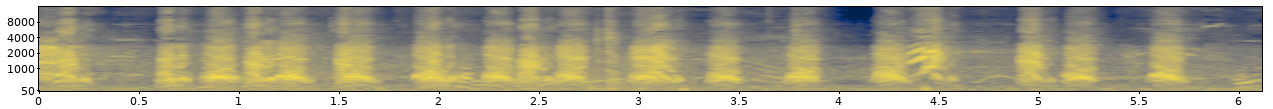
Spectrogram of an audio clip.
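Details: Sian, a Shetland sheepdog, excited at agility training, with a first seesaw flyer and a first tunnel run. Steady, fast barking runs in pairs and singles through the whole stretch, with a brief whine near the end.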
